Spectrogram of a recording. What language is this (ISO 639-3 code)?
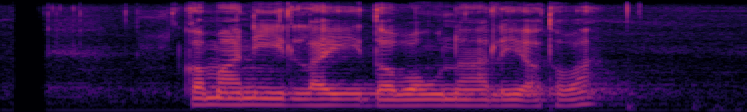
nep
